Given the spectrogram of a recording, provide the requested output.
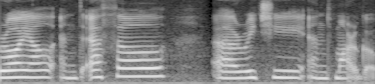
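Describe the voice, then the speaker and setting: Speaking with a non-native accent, a woman keeps a high pitch and fairly even intonation. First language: not English. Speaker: film vlogger. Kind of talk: casual video review.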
